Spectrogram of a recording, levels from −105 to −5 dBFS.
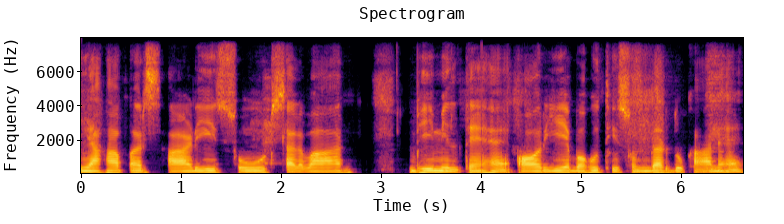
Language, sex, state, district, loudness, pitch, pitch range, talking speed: Hindi, male, Jharkhand, Sahebganj, -19 LUFS, 100 Hz, 95-105 Hz, 135 wpm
